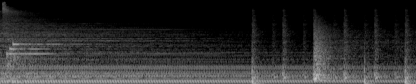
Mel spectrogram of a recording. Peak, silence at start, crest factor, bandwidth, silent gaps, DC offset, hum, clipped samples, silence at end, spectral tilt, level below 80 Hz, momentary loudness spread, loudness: -8 dBFS; 0 s; 20 dB; 16 kHz; none; under 0.1%; none; under 0.1%; 0 s; -6.5 dB/octave; -42 dBFS; 7 LU; -29 LUFS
